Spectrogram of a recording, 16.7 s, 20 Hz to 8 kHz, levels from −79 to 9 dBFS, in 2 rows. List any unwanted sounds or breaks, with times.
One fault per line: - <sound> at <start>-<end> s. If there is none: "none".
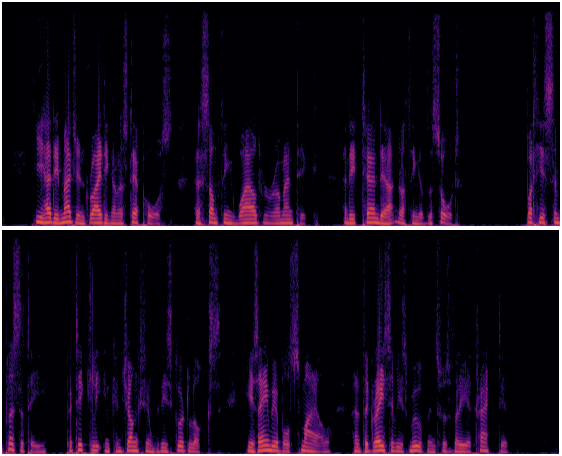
none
